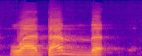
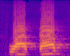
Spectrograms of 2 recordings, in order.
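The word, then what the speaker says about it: وتب: Terakhir dalam qalqalah. Watab. Watab. Naam. Jadi di sini sedikit diberikan tekanan pada qalqalahnya karena dia qalqalah kubra ya. Berhenti pada huruf qalqalah yang bertasydid. Berarti ada dua huruf yang sama dan dua-duanya mesti dibaca.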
